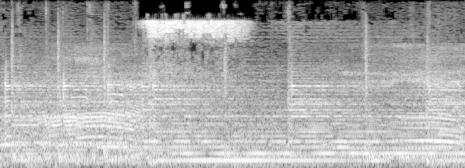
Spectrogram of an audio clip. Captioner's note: groaning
